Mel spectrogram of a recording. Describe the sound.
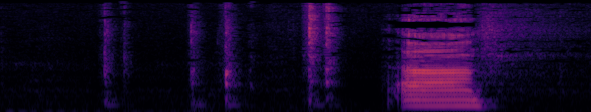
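Typing on a computer keyboard: a few separate, crisp key clicks spaced out over two seconds, then a brief voiced sound from a person.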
